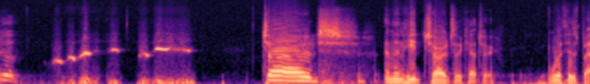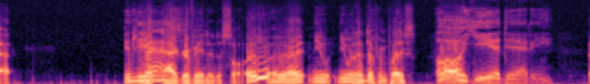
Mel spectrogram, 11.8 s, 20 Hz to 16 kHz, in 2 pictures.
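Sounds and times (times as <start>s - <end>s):
speech: 0.0s - 0.3s, 2.6s - 6.1s, 7.1s - 11.5s
person whistling a signal: 0.5s - 2.0s.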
